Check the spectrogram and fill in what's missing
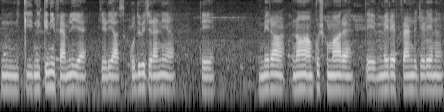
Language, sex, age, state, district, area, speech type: Dogri, male, 18-30, Jammu and Kashmir, Udhampur, rural, spontaneous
